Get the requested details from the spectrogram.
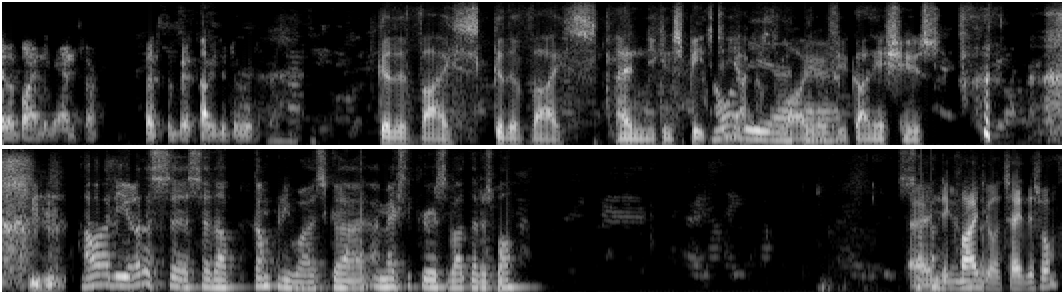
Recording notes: This is a recording a linkedin live event recorded on Thu, Nov 17, 2022, 2:00 PM - 3:00 PM.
